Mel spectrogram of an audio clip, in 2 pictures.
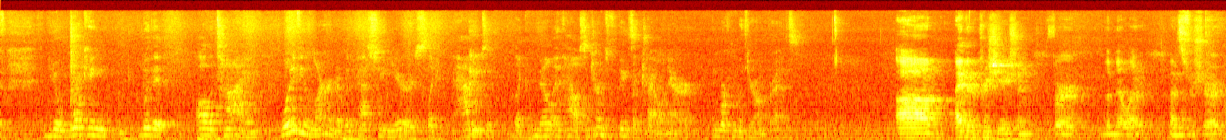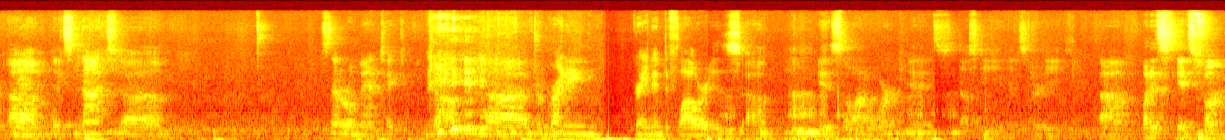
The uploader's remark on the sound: At the 2019 Fermentation Fest — A Live Culture Convergence in Reedsburg, five experts gathered on a panel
